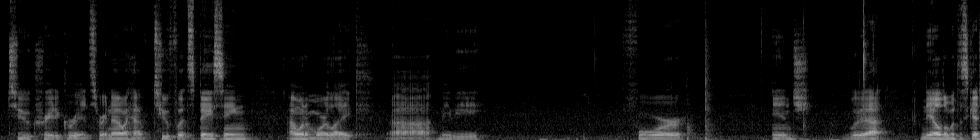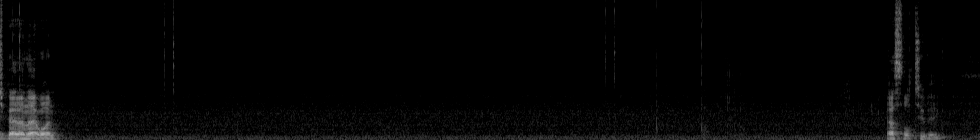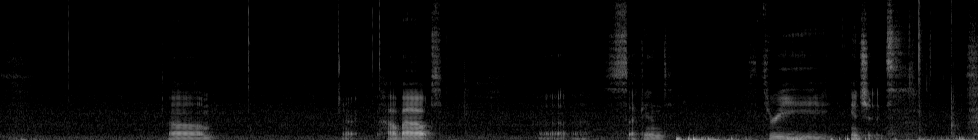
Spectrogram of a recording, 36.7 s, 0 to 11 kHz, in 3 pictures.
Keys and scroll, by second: 7.8 4, 9.6 shift+', 10.9 Return, 33.8 3.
